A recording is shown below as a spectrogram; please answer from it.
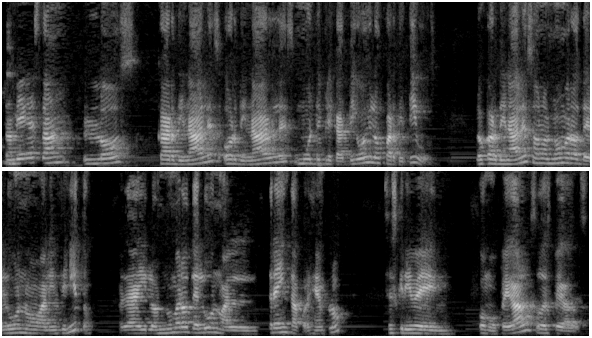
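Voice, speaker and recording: A woman's voice: medium pitch, normal speed, roomy sound, soft background music, low-quality recording. A woman teacher giving a live online grammar class, explaining patiently and checking in with frequent tag questions. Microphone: computer mic in a live online class.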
